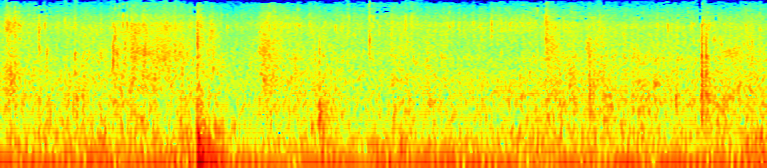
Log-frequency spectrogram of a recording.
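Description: Outboard motor running steadily at idle, with water and wind noise around the boat. A single sharp knock sounds about a second in.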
